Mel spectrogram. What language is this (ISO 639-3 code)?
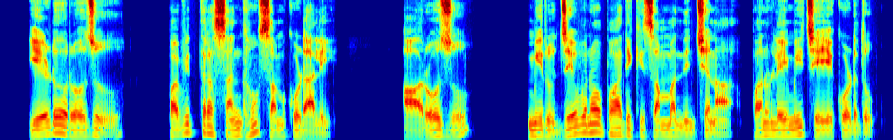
tel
